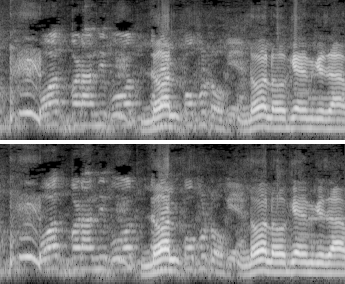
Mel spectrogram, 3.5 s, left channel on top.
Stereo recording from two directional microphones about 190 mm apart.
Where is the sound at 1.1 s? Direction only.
15° right (ahead or behind).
